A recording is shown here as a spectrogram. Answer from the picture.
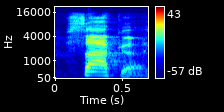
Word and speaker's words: Sokka: Sokka, yes, that is correct. I Y'all literally got me second-guessing everything I'm saying. But anyway, Sokka later in the episode, while Aang is in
